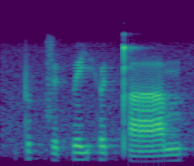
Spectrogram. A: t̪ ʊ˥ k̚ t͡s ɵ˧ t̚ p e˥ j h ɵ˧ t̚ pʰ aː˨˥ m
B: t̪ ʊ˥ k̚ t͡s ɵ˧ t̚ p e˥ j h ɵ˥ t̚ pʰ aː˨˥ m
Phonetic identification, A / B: B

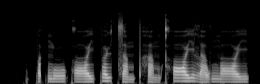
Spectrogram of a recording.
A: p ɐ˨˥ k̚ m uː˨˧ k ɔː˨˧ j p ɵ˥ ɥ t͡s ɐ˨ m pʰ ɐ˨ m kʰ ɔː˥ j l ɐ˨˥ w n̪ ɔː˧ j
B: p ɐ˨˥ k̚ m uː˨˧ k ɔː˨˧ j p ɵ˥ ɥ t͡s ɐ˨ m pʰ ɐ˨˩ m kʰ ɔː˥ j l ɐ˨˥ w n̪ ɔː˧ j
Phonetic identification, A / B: B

